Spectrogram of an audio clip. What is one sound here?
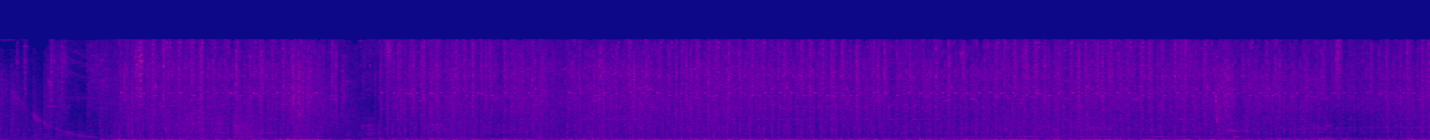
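A rapid-fire gun shoots in loud bursts.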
